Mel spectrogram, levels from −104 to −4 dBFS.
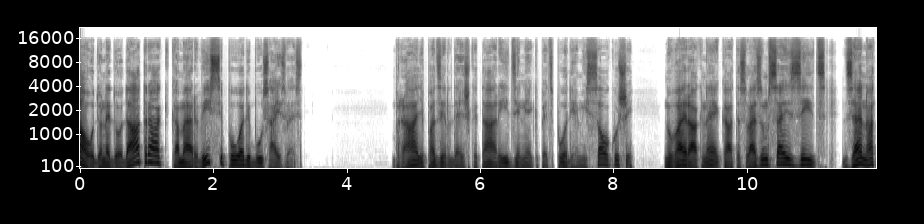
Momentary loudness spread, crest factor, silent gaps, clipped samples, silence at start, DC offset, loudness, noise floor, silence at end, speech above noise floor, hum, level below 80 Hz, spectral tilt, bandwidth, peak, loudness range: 13 LU; 16 dB; none; under 0.1%; 0 s; under 0.1%; -15 LUFS; -82 dBFS; 0.05 s; 68 dB; none; -34 dBFS; -6 dB/octave; 16 kHz; 0 dBFS; 6 LU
